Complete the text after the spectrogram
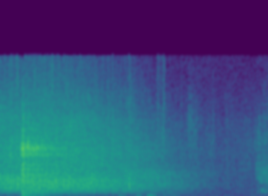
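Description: A gavel strikes a wooden block once and rings out through a large echoing hall.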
